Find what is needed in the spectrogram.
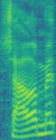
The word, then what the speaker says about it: Chalamet: Ahora, mejor actor principal están Timothy Chalamet, no sé cómo se pronuncia. – Chalamet.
